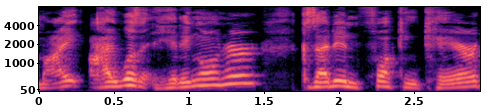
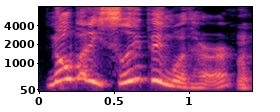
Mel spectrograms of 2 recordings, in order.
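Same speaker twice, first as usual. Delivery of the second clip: exasperated; 11 semitones higher, 3 dB louder than usual. Retold or imitated. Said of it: "And I was like".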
